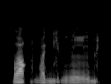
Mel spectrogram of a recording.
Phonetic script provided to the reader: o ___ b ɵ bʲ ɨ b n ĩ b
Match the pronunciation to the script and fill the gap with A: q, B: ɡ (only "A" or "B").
A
